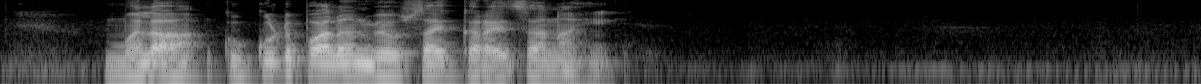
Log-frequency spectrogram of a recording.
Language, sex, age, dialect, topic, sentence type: Marathi, male, 51-55, Standard Marathi, agriculture, statement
